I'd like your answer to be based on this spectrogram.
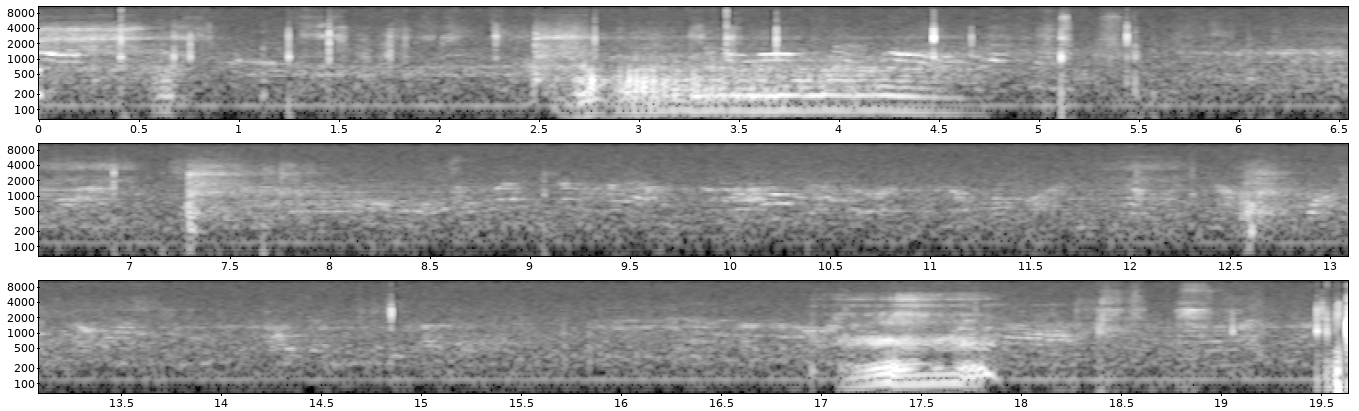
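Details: A father asleep and also caught talking in his sleep: two loud, rough, low snorting snores about fourteen seconds apart, with quieter rustling and clicks between.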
